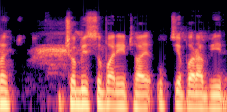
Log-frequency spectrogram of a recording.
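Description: A man speaking Bengali into press microphones. A short, harsh, rasping sound comes between his phrases about a third of a second in.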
